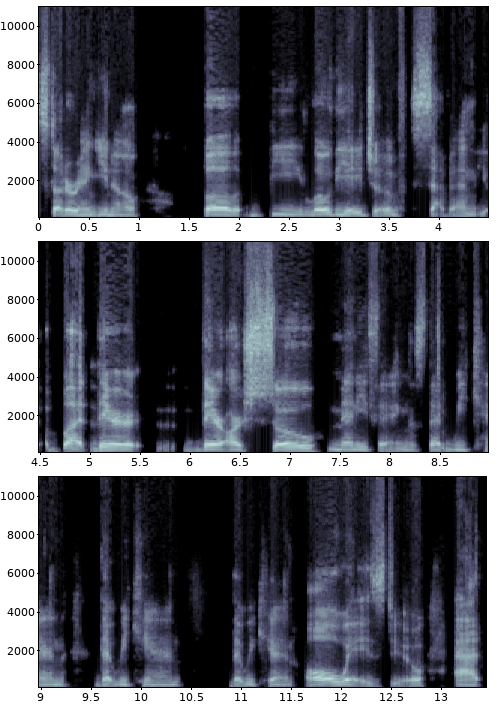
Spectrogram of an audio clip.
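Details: Stuttering in an adult male speaker, a speech-language pathologist who stutters himself; stuttering.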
